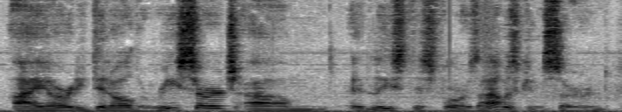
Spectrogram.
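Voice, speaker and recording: A man speaks at a moderate pace. Noticeable background noise and audible room echo are present. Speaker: homebrewing video host. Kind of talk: casual chat. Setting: at home. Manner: loud.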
